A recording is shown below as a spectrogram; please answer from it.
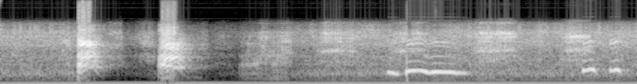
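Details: Pet family dog being teased by its household, said to love the attention: two sharp, loud barks in quick succession, followed by whining, low yelping sounds and short high yips near the end, in an indoor room.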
